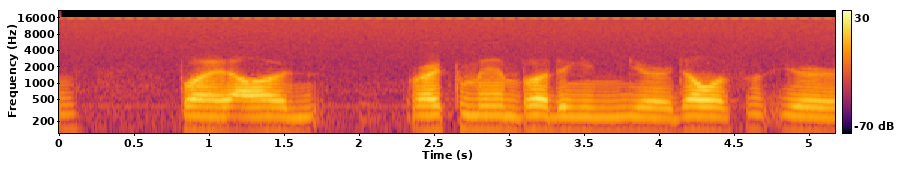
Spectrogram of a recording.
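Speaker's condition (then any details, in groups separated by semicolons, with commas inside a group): Brain injury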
